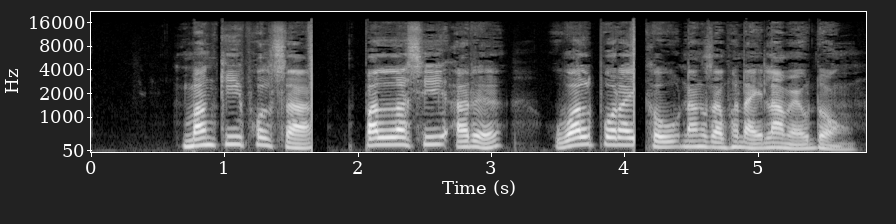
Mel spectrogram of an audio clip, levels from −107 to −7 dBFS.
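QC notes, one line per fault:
1.62–1.78 s and 4.04–4.16 s, wireless microphone squelch dropout: the analogue FM microphone's radio signal fades, so the receiver's squelch gate shuts the output, leaving holes of near silence of about 122 ms and then 88 ms before the sound returns. The weakening carrier before the mute sets it apart from a digital packet dropout, which cuts out abruptly with no fade-related lead-in.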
